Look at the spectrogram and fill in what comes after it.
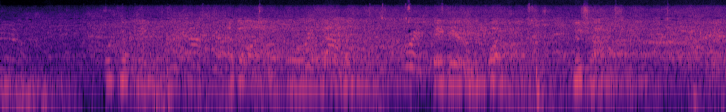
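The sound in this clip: A basketball is dribbled before a free throw, and its few thudding bounces sound under a commentator's voice and the steady murmur of an arena crowd.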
